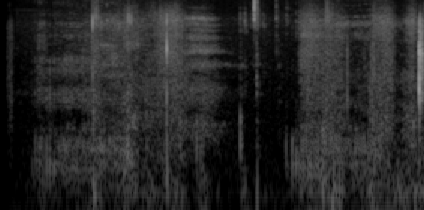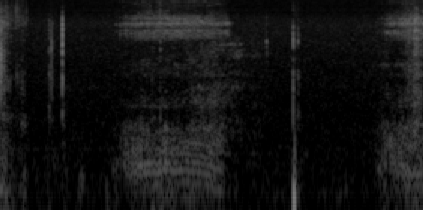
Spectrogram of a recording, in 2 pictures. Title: Here's footage of my cat snoring for a minute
